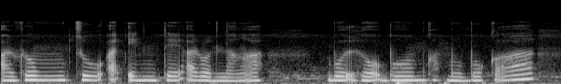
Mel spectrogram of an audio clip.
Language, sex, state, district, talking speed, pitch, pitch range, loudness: Mizo, female, Mizoram, Aizawl, 170 wpm, 190 Hz, 180-195 Hz, -16 LUFS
